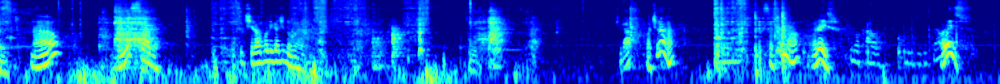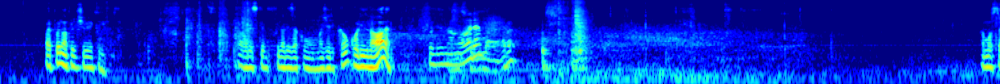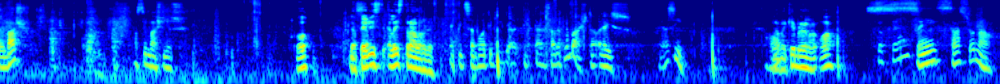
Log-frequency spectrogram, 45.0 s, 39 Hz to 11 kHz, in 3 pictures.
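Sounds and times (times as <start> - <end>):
metal peel scraping on stone: 0.0 - 0.8, 1.5 - 8.6, 10.7 - 12.0.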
